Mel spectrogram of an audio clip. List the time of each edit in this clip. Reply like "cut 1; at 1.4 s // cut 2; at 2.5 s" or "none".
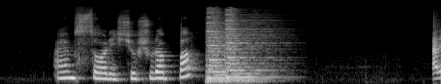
none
